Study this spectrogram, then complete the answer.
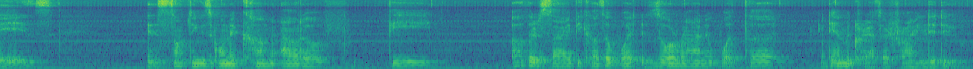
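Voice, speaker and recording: The speaker goes at a fairly slow pace, leaving long, frequent pauses. Noticeable background noise and audible room echo are present. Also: man. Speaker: video diarist. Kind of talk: personal monologue. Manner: speaking low.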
